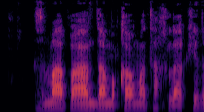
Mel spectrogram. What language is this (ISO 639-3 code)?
pus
